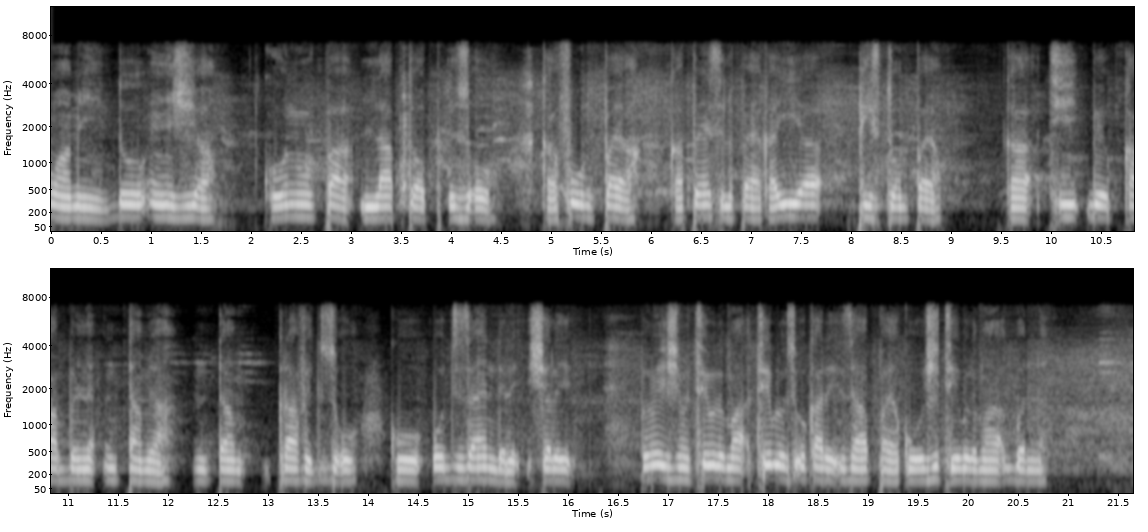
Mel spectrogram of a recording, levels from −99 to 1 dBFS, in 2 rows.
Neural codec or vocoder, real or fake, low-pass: none; real; 7.2 kHz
